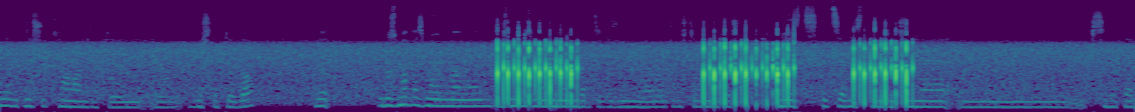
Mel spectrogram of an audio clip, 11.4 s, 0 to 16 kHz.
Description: Pulse dialling, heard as clicks on a phone line, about 10 pulses a second, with speech in Polish. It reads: 8 9 6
